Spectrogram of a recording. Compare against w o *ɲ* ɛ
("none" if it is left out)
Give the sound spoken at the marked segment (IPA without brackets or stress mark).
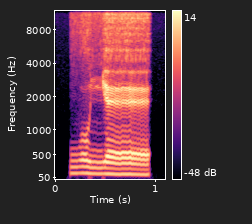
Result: ɲ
